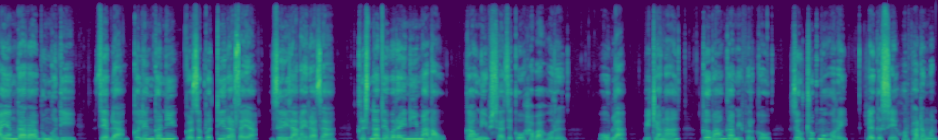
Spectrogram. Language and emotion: Bodo, neutral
